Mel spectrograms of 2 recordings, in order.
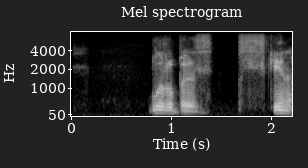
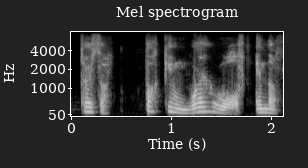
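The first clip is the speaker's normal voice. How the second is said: high, frantic mock panic; imitating brother freaking out; 8 semitones higher, faster than usual. Brother swearing to dad about the werewolf, freaking out. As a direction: insist in a rising, panicked pitch. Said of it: "and he's freaking out".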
